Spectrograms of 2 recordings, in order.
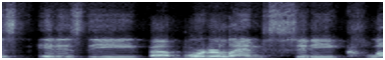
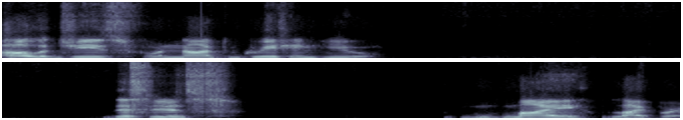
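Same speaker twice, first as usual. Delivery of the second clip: aged minotaur voice, low and very slow; 5 semitones lower, 4 dB quieter than usual. Voicing an old minotaur greeting visitors to his library: old minotaur voice. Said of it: "you can see this minotaur is old".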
